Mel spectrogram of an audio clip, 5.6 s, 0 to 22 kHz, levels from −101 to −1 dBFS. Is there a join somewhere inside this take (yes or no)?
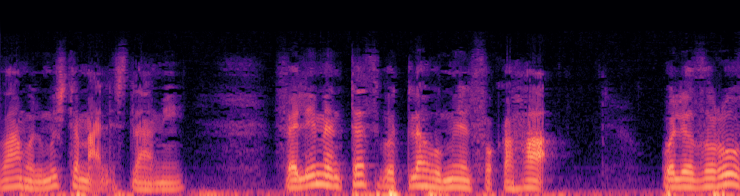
no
